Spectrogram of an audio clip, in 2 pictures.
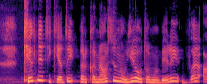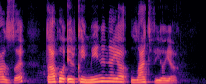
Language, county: Lithuanian, Kaunas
